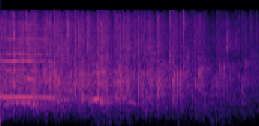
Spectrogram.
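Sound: studio audience applauding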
